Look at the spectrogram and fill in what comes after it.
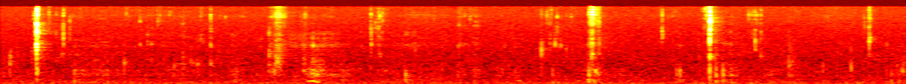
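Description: Mouth sounds of a man eating oxtail meat off the bone by hand: quiet chewing with scattered wet smacks and clicks, a few of them sharp.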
